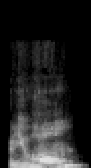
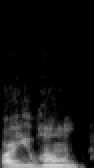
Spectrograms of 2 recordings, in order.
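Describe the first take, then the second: First: The voice rises at the end. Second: The voice falls at the end.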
